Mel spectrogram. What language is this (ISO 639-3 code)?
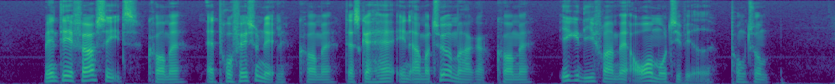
dan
